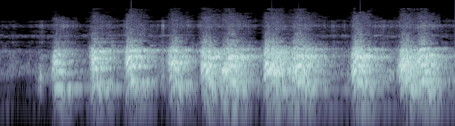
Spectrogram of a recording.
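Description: A dog barks repeatedly in a steady series of about eight loud barks, each short and sharp with brief gaps between them, and no voices alongside.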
